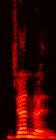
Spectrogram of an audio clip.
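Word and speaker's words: general: के बाद ई नहीं है, इसलिए गौ में प्रोनाउंस किए। लेकिन अगर हम बोले जनरल, क्या हम बोले, जनरल, जी के बाद आपको ई नजर आ रहा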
